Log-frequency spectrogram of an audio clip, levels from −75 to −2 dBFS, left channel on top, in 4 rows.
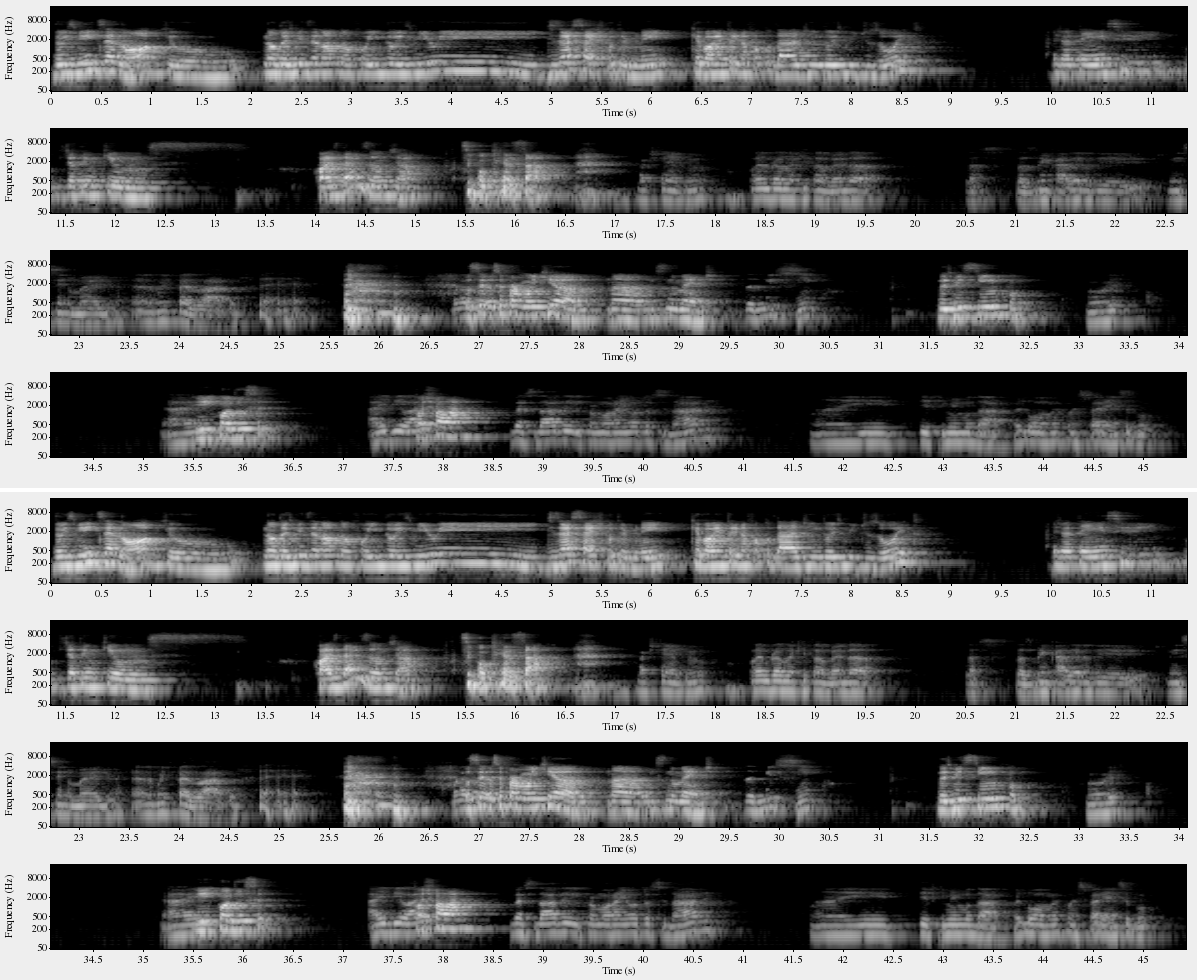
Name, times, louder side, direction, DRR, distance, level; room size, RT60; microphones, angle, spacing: voice 1, 0.0-6.1 6.4-8.7 10.0-12.5 14.0-15.1 15.5-16.9 25.6-26.3 26.6-29.3 31.6-32.4 35.5-36.3 37.7-38.3, right 2 dB, 25° right, 5 dB, 0.8 m, -22 dB
voice 2, 16.7-18.0 18.3-19.6 20.5-25.2 26.7-27.0 29.6-30.5 33.1-33.5 35.2-35.7 37.2-37.9 38.7-40.7 41.7-42.5 42.8-45.0, right 3 dB, 45° right, 6 dB, 0.4 m, -35 dB
8.0 x 7.7 x 3.3 m, 0.81 s
head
